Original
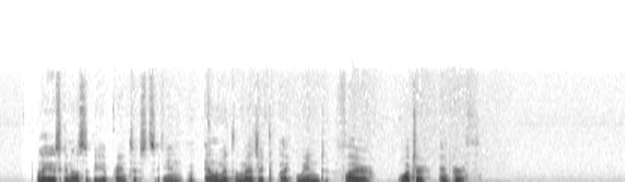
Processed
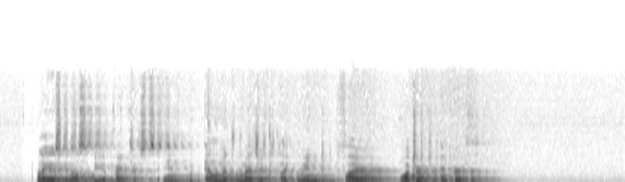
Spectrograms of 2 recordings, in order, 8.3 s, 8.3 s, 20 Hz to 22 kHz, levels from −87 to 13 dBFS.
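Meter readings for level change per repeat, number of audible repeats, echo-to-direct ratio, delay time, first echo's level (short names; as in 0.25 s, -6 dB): no steady repeat, 4, -8.5 dB, 98 ms, -11.5 dB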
